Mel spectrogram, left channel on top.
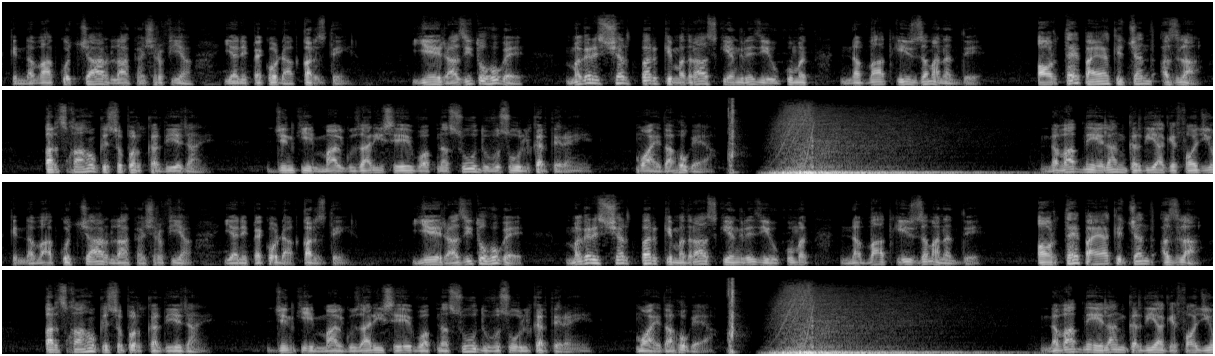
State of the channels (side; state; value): both; normal; correlation 0.45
